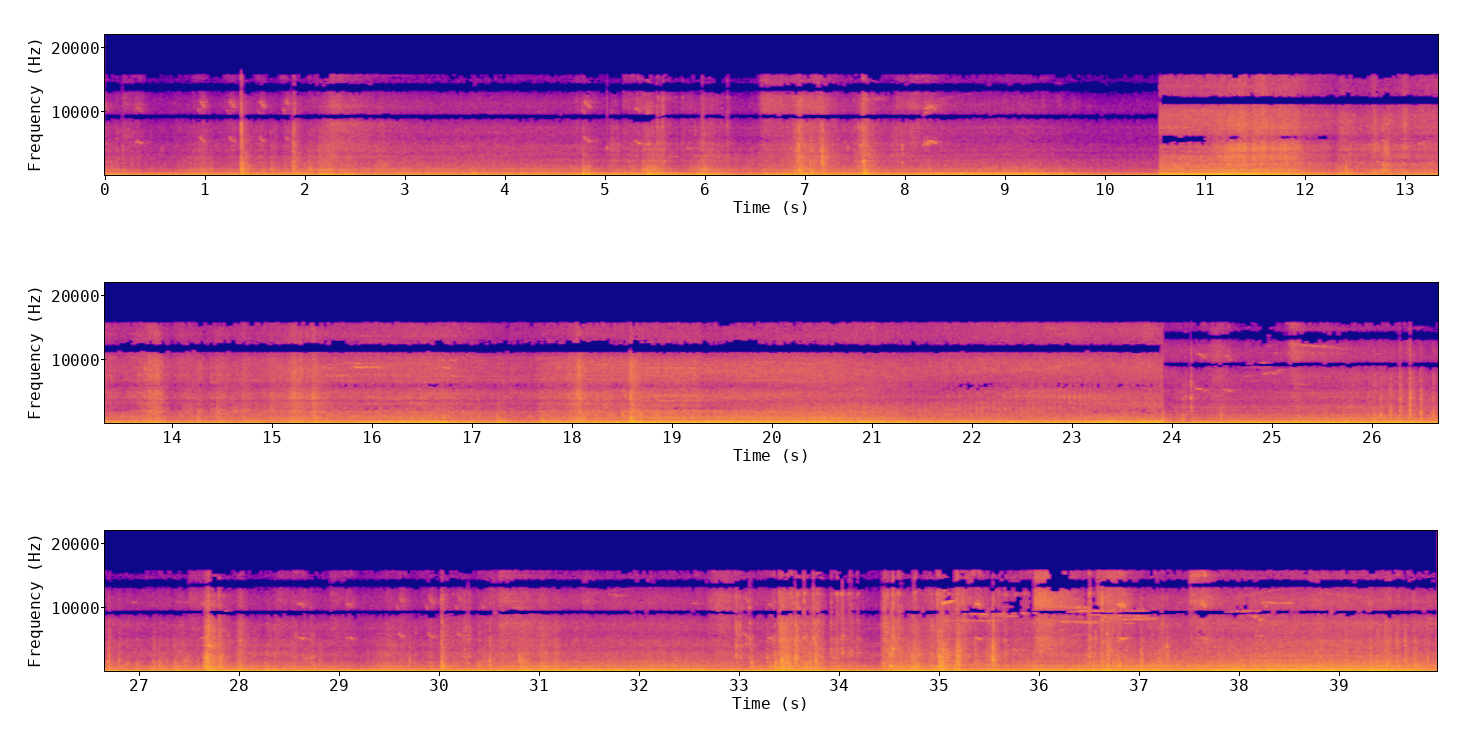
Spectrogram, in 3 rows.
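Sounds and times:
diesel engine revving: 0.0s - 39.9s
knocks and clatter: 26.0s - 31.3s, 33.0s - 37.5s.

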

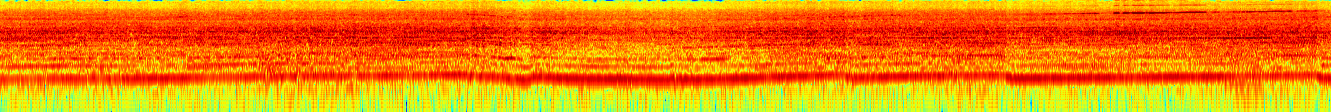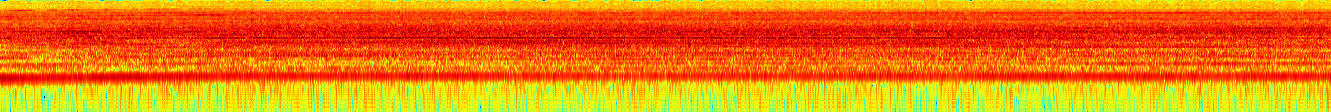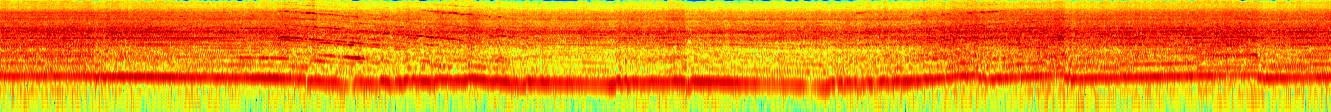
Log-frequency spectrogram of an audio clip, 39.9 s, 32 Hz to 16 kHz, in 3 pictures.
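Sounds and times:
racing car engine at speed: 0.0s - 39.9s.

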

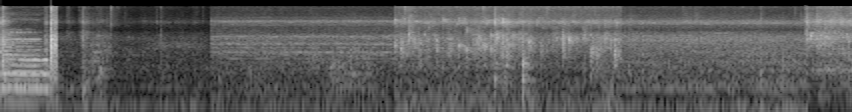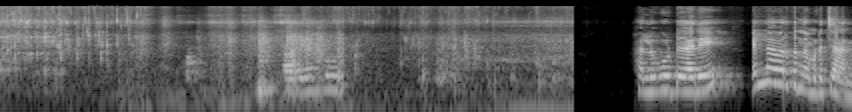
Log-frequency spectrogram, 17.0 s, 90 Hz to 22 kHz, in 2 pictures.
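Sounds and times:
liquid pouring into pots: 4.0s - 6.4s, 8.0s - 10.0s, 12.0s - 14.2s
stirring in a pot: 10.6s - 14.3s.

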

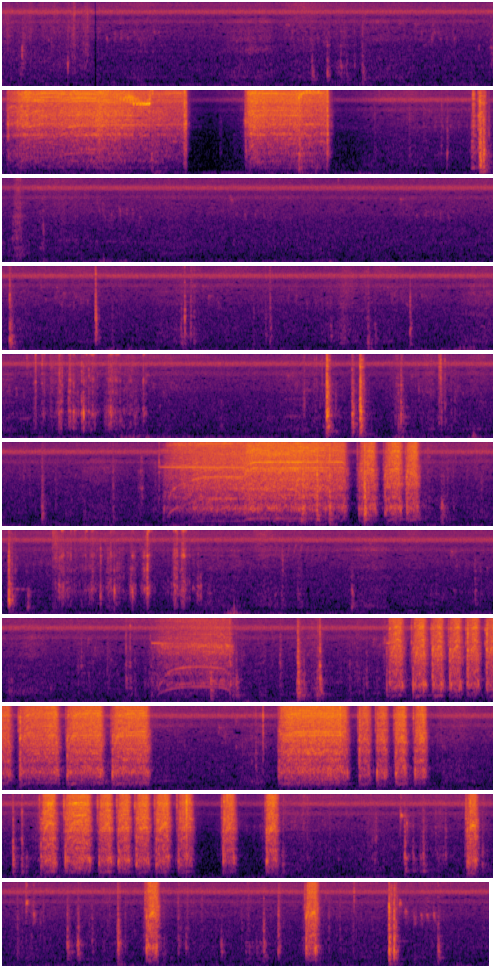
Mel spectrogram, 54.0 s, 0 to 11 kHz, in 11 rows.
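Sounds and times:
cordless drill boring into wood: 4.9s - 8.2s, 26.1s - 28.8s, 35.8s - 36.8s, 38.2s - 40.8s, 42.0s - 43.6s, 44.6s - 47.0s, 50.5s - 50.7s, 52.1s - 52.3s.

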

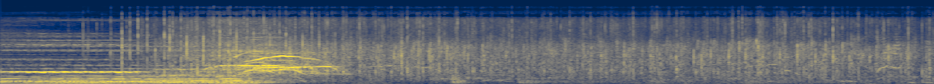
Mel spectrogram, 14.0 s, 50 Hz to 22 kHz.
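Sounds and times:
song's last note: 0.0s - 4.7s
audience applauding: 1.6s - 14.0s.

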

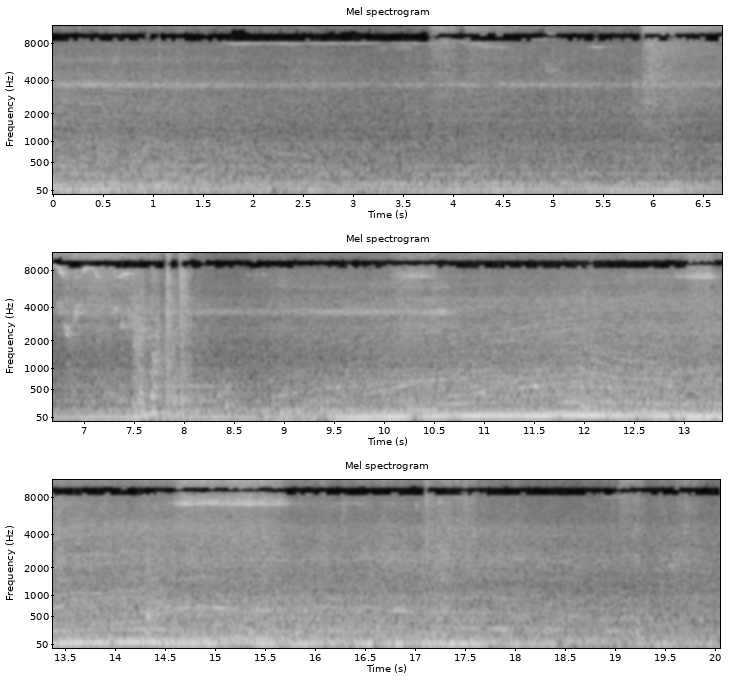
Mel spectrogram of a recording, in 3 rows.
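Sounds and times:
bus engine: 0.0s - 20.0s
road noise: 0.0s - 20.0s
brief high squeal: 2.6s - 7.6s.

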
